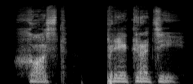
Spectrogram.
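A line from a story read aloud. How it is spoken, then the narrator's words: Loud bark. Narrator (Russian): гаркнул король-дворец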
